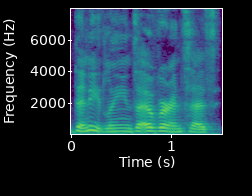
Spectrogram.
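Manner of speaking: plain reading voice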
